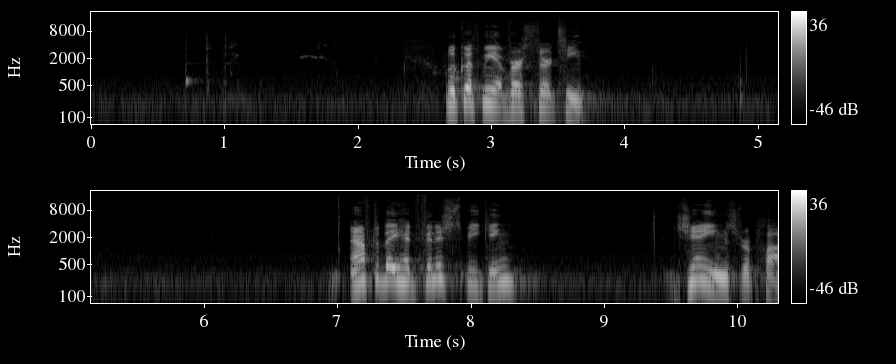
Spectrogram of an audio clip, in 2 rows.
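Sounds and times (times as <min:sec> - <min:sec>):
glass clinking while taking a sip of water: 0:00.7 - 0:01.2
speech: 0:02.6 - 0:03.8, 0:07.1 - 0:08.4, 0:09.5 - 0:10.3.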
